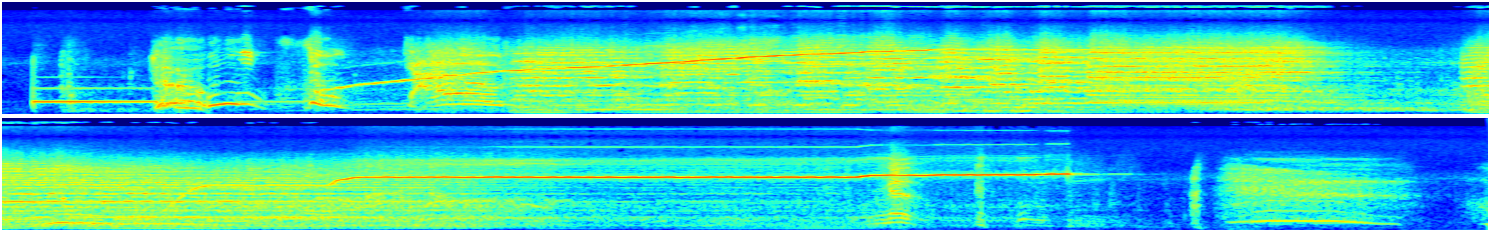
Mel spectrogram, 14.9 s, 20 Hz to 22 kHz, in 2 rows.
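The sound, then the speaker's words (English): A loud, harsh electronic buzzing drone from a vibration torture device set to vibration level 2 swells in, its whining tone sliding upward in pitch, holding steady for about ten seconds with a jump higher near the end before cutting off. “So go ahead. Vibrate. Vibration level 2.”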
